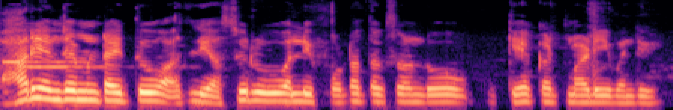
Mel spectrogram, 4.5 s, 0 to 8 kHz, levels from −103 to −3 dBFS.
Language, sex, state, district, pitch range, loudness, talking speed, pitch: Kannada, male, Karnataka, Bijapur, 150-175 Hz, -16 LUFS, 160 wpm, 160 Hz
